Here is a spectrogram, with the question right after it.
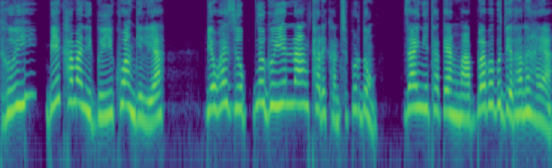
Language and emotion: Bodo, angry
